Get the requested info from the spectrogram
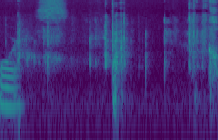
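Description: A paper page of a picture book being turned: a short rustle, with a couple of soft taps about a second in.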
